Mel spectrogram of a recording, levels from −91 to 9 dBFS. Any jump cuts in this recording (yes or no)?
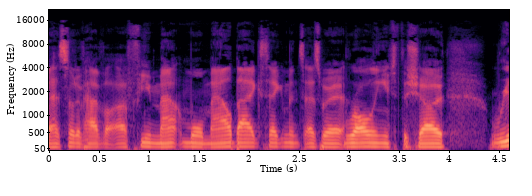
yes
